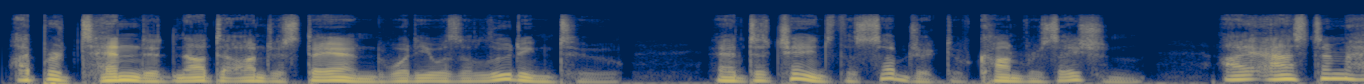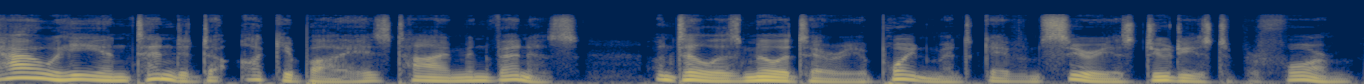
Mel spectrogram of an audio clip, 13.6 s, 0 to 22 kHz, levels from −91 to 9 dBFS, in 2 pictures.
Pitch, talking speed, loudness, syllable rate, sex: 115 Hz, 170 wpm, -23 LUFS, 5.4 syllables/s, male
